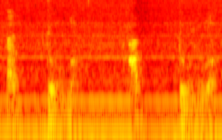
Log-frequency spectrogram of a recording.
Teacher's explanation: Qalqalah sugro itu kecil ya, memantul kecil lah dikit ya, di tengah posisinya. Huruf qalqalah itu ada di tengah.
